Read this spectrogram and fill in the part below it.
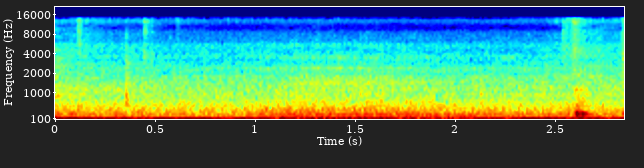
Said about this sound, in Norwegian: Til krysset her. Kommer det en lett motorsykkel. Å oh, ja, den svingte til høyre.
